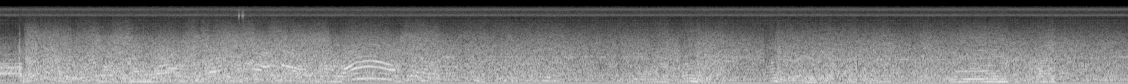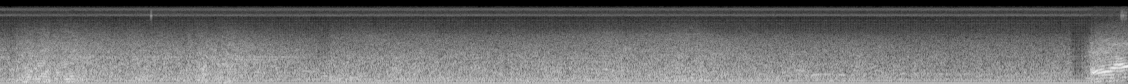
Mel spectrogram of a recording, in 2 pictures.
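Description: CB radio receiver hissing with static and band noise, with faint, garbled distant voices coming and going through it. The static eases off a little toward the end.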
